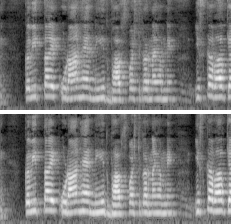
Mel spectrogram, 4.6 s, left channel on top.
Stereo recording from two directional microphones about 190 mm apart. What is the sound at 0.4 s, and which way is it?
Speech, 40° right (ahead or behind).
